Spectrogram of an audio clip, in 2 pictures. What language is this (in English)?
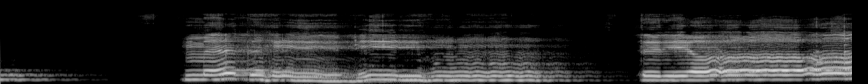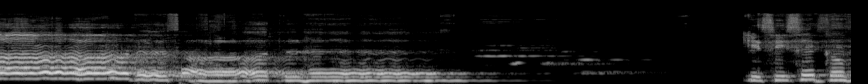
Arabic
